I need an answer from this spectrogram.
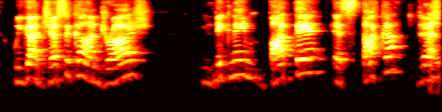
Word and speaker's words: Bate Estaca: We got Jessica Andrade, nickname Bate Estaca. Did I say that right, Justin? Yeah, Bate Estaca.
